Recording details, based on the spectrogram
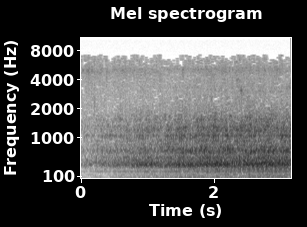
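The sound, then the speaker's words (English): A prison truck carrying four prisoners in its rear cage drives along a road to a prison farm, its engine a steady, broad rumbling drone that swells slightly louder and stays continuous throughout, with no voices. “The prison truck was driving along the road.”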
